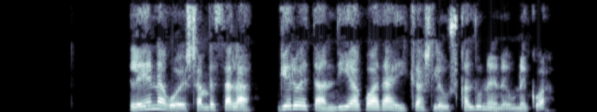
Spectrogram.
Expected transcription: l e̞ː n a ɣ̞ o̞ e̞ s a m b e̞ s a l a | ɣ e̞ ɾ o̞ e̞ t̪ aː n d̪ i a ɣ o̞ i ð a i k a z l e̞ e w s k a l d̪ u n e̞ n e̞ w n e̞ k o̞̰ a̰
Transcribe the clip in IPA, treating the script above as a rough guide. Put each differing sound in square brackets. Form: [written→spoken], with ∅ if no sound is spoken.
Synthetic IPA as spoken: l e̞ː n a ɣ̞ o̞ e̞ s a m b e̞ s a l a | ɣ e̞ ɾ o̞ e̞ t̪ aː n d̪ i a ɣ o̞ [i→a] ð a i k a z l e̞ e w s k a l d̪ u n e̞ n e̞ w n e̞ k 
